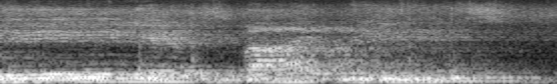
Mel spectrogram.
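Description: Choir music: many voices singing together in a gospel praise style over steady low bass notes, with a change of chord about a second in.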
